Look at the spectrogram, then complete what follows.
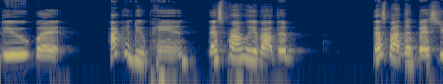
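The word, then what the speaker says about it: Paan: They are calling them, and I'm assuming you pronounce it as Pan, because it's P-A-A-N.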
